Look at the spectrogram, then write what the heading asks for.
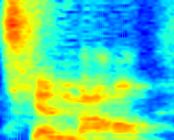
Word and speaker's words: Tmall: If you see the little cat there, TMall was mispronounced as TMall. When it started becoming popular in China. TMall, depending on how you pronounce it, means sky cat.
